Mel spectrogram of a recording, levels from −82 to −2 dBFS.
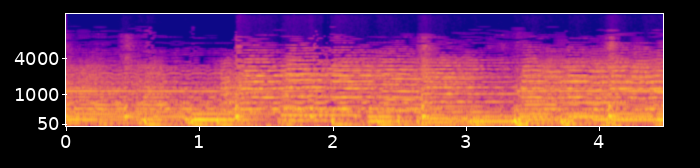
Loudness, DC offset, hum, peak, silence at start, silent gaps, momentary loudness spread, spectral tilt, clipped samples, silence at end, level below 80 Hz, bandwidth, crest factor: -14 LUFS; under 0.1%; none; 0 dBFS; 0 s; none; 4 LU; -6 dB/octave; under 0.1%; 0 s; -24 dBFS; 10.5 kHz; 14 dB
